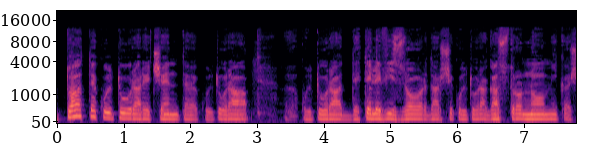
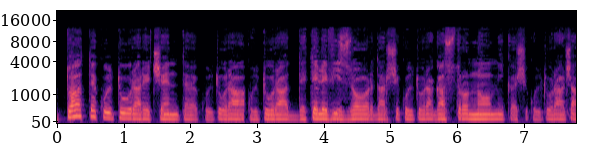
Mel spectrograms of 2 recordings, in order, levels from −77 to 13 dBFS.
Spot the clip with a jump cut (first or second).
second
